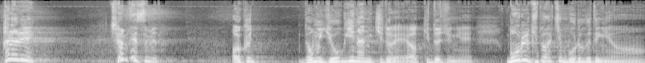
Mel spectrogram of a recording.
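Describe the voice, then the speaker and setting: A man talks at a fairly quick pace in an animated tone. His pitch swings very widely. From rural South Korea. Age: 60s. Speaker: pastor. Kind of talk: sermon. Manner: animated, conversational.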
